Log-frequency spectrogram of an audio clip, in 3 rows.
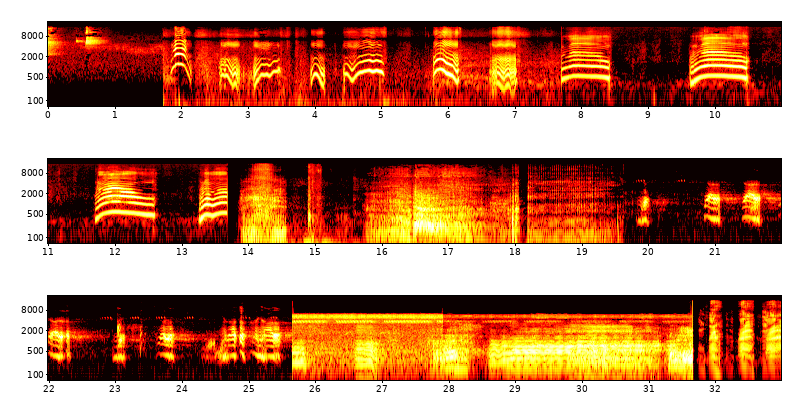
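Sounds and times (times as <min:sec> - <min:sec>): cat meowing: 0:01.8 - 0:05.1, 0:05.8 - 0:07.1, 0:11.7 - 0:12.6
short high calls: 0:01.8 - 0:05.1
harsh noisy growl: 0:15.7 - 0:19.6.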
